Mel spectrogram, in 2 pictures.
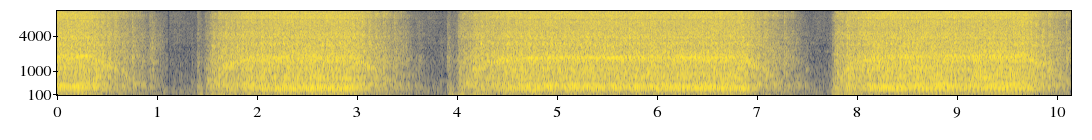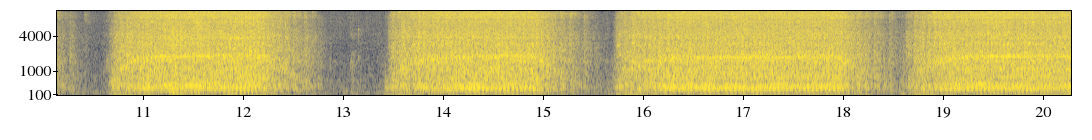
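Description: A sewing machine whirs in short bursts, speeding up and slowing down.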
